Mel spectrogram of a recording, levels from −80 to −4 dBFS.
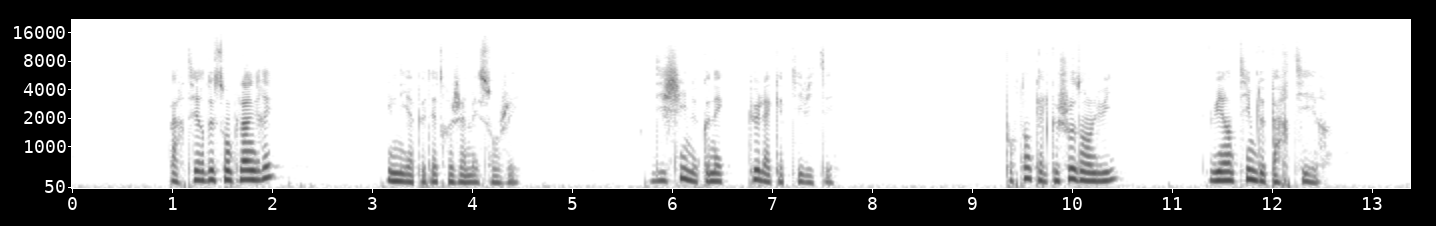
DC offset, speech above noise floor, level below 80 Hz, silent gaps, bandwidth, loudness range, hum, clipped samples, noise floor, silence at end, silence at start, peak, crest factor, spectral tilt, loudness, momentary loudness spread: under 0.1%; 39 dB; -64 dBFS; none; 15 kHz; 5 LU; none; under 0.1%; -73 dBFS; 0.85 s; 1 s; -18 dBFS; 18 dB; -6 dB/octave; -34 LUFS; 17 LU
